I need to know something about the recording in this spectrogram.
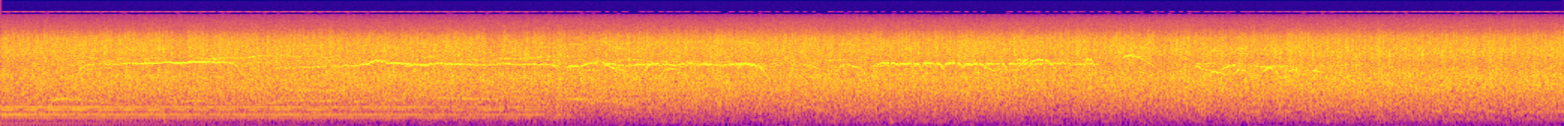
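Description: Studio audience applauding steadily, with a high wavering whistle riding over the clapping for most of the time. The organ's last held chord fades out under the applause about five seconds in.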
